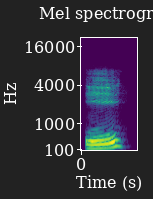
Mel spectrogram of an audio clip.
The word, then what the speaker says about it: AIDA: Now, the reason why I say my girlfriend Ida is because that AIDA itself is spelled as A-I-D-A, AIDA.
